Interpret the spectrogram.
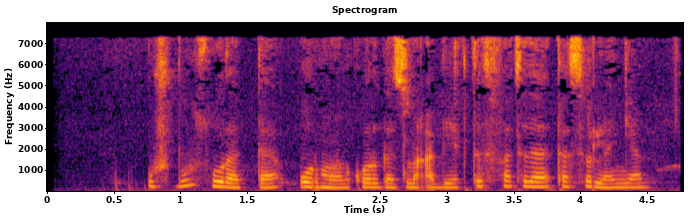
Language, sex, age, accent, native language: Uzbek, female, 25-34, Surxondaryo, Uzbek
